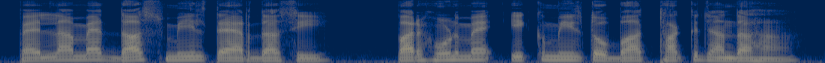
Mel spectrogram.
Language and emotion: Punjabi, sad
